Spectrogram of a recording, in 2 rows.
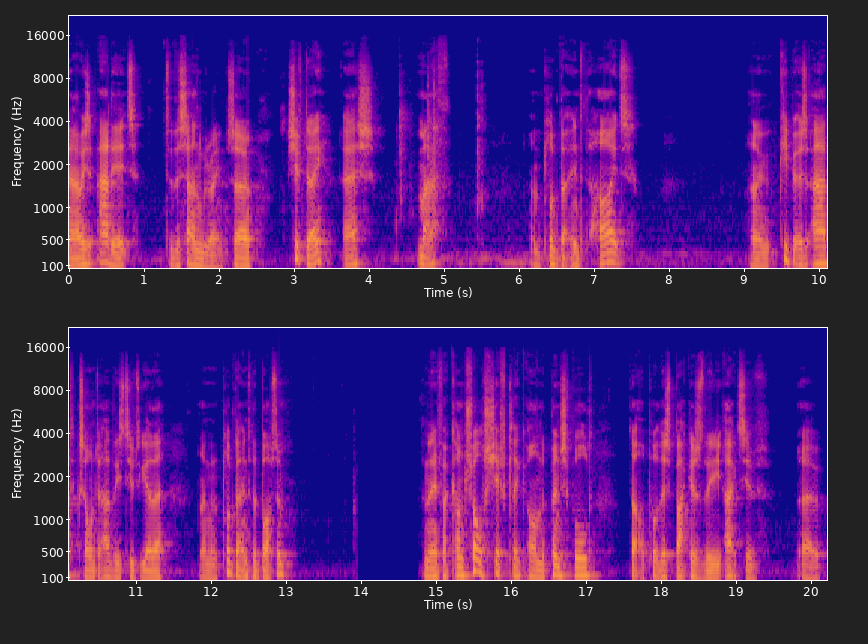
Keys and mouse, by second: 1.1 middle click, 1.6 middle click, 2.9 shift+a, 11.6-13.3 drag, 14.4 middle click, 16.7 ctrl+shift+click.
